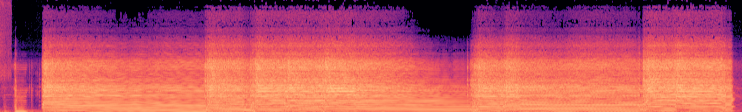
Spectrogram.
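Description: Loud electric guitar runs through a Plexi Drive distortion pedal into a dirty, overdriven amp. Thick, saturated sustained chords ring out alone and change a few times.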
